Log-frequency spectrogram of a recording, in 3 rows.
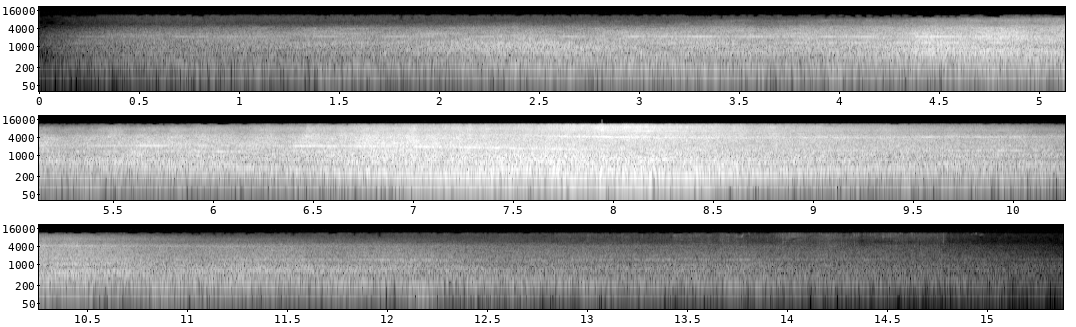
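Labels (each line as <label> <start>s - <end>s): An airplane passes by, its sound growing louder and then fading away. 0.0s - 15.4s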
